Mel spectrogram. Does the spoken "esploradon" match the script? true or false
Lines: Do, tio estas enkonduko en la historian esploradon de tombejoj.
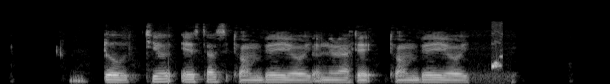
false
